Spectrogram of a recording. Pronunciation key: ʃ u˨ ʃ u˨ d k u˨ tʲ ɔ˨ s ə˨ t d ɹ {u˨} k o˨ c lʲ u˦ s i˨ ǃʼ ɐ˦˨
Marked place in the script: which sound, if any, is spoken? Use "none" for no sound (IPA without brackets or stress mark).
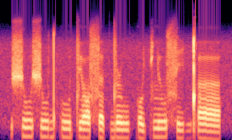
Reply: u˨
